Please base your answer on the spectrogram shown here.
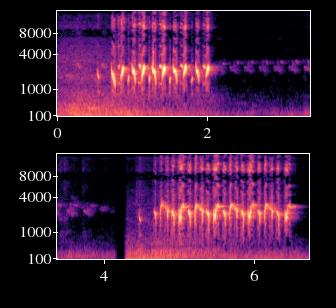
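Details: Sooty-headed bulbul giving its lively, fast, varied song to coax other bulbuls to sing. Two bursts of quick, evenly spaced bubbly chirps, each over a second long, separated by about two seconds of silence.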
